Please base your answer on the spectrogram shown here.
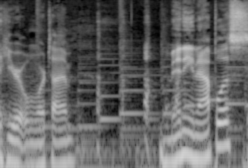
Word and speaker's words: Minneapolis: it one more time miniapolis it's not mini and appolis it's not Min Anapolis it's just miniapolis m oh Min Minneapolis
